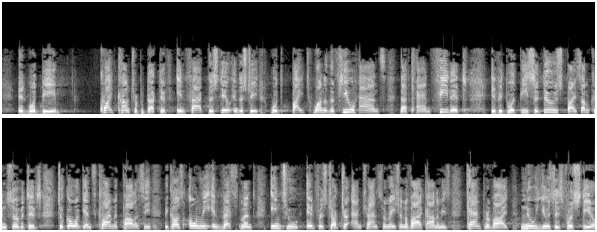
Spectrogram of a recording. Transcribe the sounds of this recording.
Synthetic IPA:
ɪt̚wəd̚bi | kʰw̥aɪt̚kʰɑ̃ntɹ̥əpʰɹ̥ɨdʌk̚tɨvɪ̃nfæk̚t̪̚ðɨstilˠɪ̃ndɨstɹ̥iwəd̚b̥aɪt̚wʌ̃nʌvðɨfjuhæ̃ndz̥ðɨt̚kʰɨ̃nfiɾɪɾɨfɨt̚wəd̚bisɨdʉsb̥aɪsʌ̃mkʰɨ̃nsɜ˞vɨɾɪvz̥tʰɨɡoʊəɡɛ̃nstkʰl̥ãɪ̃mɨt̚pʰɑlˠəsib̥ɨkʰʌzõʊ̃nliʔɪ̃ɱvɛst̚mə̃ntɪ̃ntʰuɪ̃ɱfɹɨstɹ̥ʌk̚t͡ʃə˞ʔɨ̃ntʰɹ̥æ̃nsfə˞meɪʃɨ̃nʌvaɨkʰɑnɨmiz̥kʰɨ̃npʰɹ̥ɨvaɪdⁿnujʉzɨz̥fə˞stilˠ

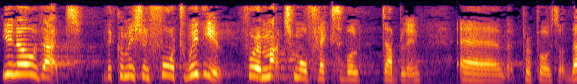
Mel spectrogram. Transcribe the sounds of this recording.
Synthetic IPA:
jɨnoʊðət̪̚ | ðɨkʰəmɪʃɨ̃nfɔɹt̚wɪðjʉfə˞ɨmʌt͡ʃmɔɹflɛksəbəl̩ˠ | d̥ʌblɪ̃n | ʔpʰɹ̥ɨpʰoʊzəl̩ˠðə

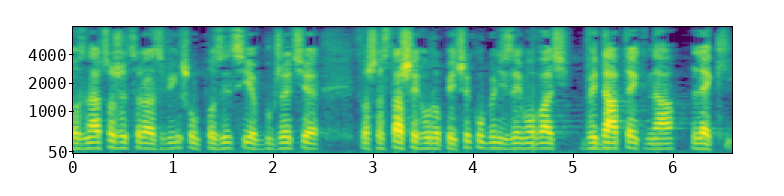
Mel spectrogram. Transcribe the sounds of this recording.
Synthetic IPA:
ɔznat͡ʂaʐɛt̪sɔɾazvʲjɛŋkʂɔ̃w̃pɔzɘt̪sʲjɛvbudʐɛt͡ɕɛz̥vwaʂtast̪aɾʂɘxɛwɾɔpɛjt͡ʂɘkuvbɛɲd͡ʑɛzajmɔvad͡ʑvɘd̪at̪ɛknalɛkʲi

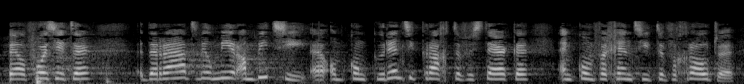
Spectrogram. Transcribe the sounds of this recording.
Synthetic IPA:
ɛlˠvʊːɹzɪtəɹ | dəraːtʋɪlˠmɪːɹʔɑmbitsiʔɔmkɔŋkyɾɛntsikrɑχtəvəɹstɛɹkə | ʔɛnkɔnvəɹχɛntsitəvəɹχrowtə

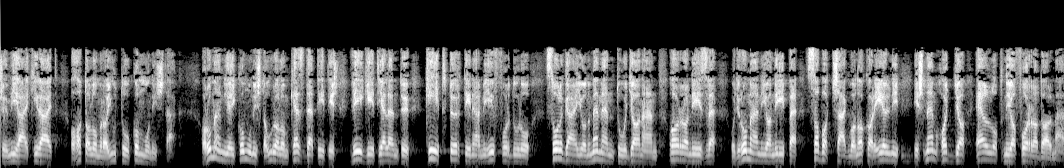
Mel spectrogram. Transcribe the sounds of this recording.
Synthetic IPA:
øːmiɦaːjkiɾaːjt̪ | ɒɦɒt̪ɒlo̞mrɒjut̪oːko̞mːuniʃt̪a̰ːk | ɒ̰ɾo̞maːnijɒjiko̞mːuniʃt̪ɒuɾɒlo̞mkɛzd̪ɛt̪eːt̪eːʃveːɡeːt̪jɛlɛnt̪øːkeːt̪ːø̞rt̪eːnɛlmieːfːo̞rd̪uloː | so̞lɡaːjːo̞nmɛmɛnt̪oːɟɒnaːnt̪ɒrːɒneːzʋɛ | ho̞ɟro̞maːnijɒneːpɛsɒbɒt͡ʃaːɡbɒnɒkɒɾeːlnieːʃnɛmhɒɟːɒ | ɛlːo̞pniɒfo̞rːɒd̪ɒlma̰ːt̪

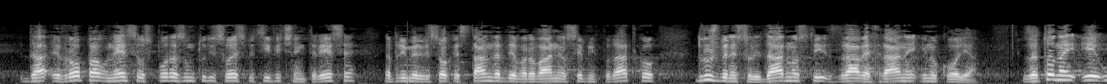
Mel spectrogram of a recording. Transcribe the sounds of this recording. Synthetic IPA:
d̪aʔɛwɾoːpaunɛːsɛuspɔːɾazumt̪uːd̪isʋɔːjɛspɛt̪siːfit͡ʃnɛint̪ɛɾeːsɛ | napɾiːmɛɾʋisɔːkɛst̪and̪aɾd̪ɛʋaɾɔʋaːnjaɔseːbnixpɔd̪aːt̪kɔw | d̪ɾuːʒbɛnɛsɔlid̪aːɾnɔst̪izd̪ɾaːʋɛxɾaːnɛʔinɔkoːlja | zat̪oːnajʔe

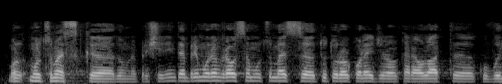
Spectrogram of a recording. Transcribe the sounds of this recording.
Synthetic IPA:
mult̪sume̞skd̪oamnule̞pɾe̞ʃe̞d̪int̪e̞ɨmpɾimulɾɨnd̪vɾeawsəmult̪sume̞skt̪ut̪uɾo̞rko̞le̞d͡ʒilo̞rkaɾeawloat̪kuvɨn

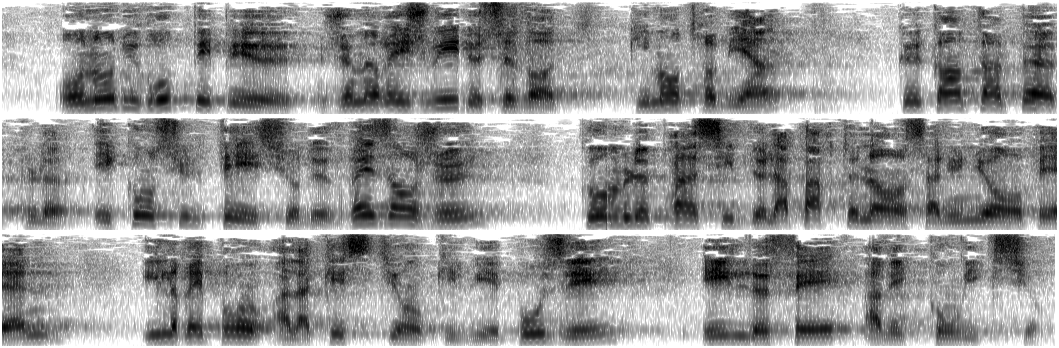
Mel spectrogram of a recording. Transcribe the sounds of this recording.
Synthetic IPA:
onɔ̃d̪yɡʁupːepeøʒəməʁeʒwid̪əsəvɔt̪kʲimɔ̃t̪χəbjɛ̃ | kəkɑ̃t̪ɛ̃pœplɛkɔ̃sylt̪esyʁd̪əvʁɛzɑ̃ʒø | kɔmləpχɛ̃sip̚d̪əlapaʁt̪ənɑ̃salynjɔ̃øʁɔpeɛn | ilʁepɔ̃ʔa̰lakʲɛst̪jɔ̃kʲilɥiɛpoze | eilːəfɛavɛkːɔ̃viksjɔ̰̃

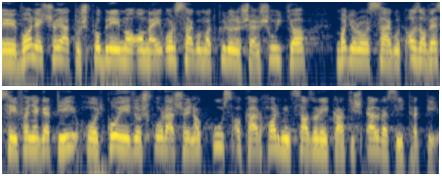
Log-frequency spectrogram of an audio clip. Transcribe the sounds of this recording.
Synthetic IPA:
vɒnɛcʃɒjaːt̪o̞ʃpro̞bleːmɒɒmɛjo̞rsaːɡo̞mɒt̪kylønø̞ʃɛnʃuːjcɒ | mɒɟɒɾo̞rsaːɡo̞t̪ɒzɒvɛseːjfɛɲɛɡɛt̪iho̞ckoheːzioʃfo̞rːaːʃɒinɒkhuːsɒkaːrhɒrmint̪saːzɒleːkaːt̪iʃɛlvɛsiːt̪hɛt̪ḭ

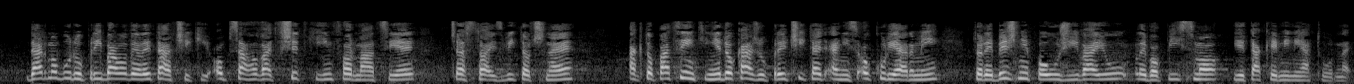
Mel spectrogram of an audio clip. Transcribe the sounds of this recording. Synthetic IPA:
d̪aɾmɔbud̪uːpɾibalɔʋɛlɛt̪aːt͡ʃikiʔɔpsaɦɔʋacfʃɛt̪kiinfɔɾmaːt͡siɛ | t͡ʃast̪ɔajzbit̪ɔt͡ʃnɛː | akt̪ɔpat͡siɪɛnciɲɛd̪ɔkaːʒuːpɾɛt͡ʃiːt̪aɟaɲizɔkulɪaːɾmi | k̚t̪ɔɾɛːbɛʒɲɛpɔuʒiːʋajuːlɛbɔpiːsmɔjɛt̪akɛːminiat̪uːɾnɛː

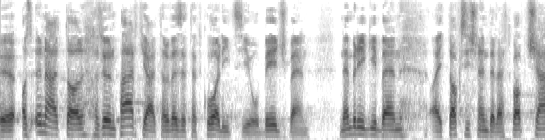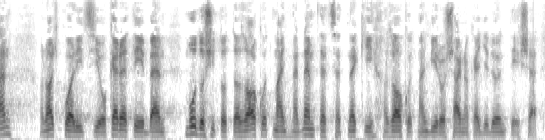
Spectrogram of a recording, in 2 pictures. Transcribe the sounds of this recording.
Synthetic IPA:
ɒzø̞naːlt̪ɒlɒzømpaːrcɒaːlt̪ɒlvɛzɛt̪ɛt̪ko̞ɒliːt̪sijoːbeːd͡ʒbɛ̰nː | ɛmreːɡibɛnɛc̚t̪ɒksiʃrɛnd̪ɛlɛt̪kɒpt͡ʃaːn | ɒnɒcko̞ɒliːt̪sijoːkɛɾɛt̪eːbɛnmoːd̪o̞ʃiːt̪o̞t̪ːɒːzɒlko̞t̪maːɲt̪mɛrt̪nɛmt̪ɛt̪sːɛt̪nɛkiɒzɒlko̞t̪maːɲbiːɾoːʃa̰ːɡnɒkɛɟɛd̪ønt̪ḛːʃɛ̰

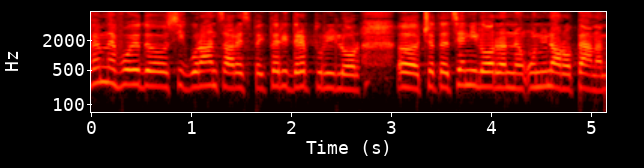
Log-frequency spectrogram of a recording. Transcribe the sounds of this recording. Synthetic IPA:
ve̞mne̞vo̞je̞d̪e̞o̞siɡuɾant̪səaɾe̞spe̞k̚t̪əɾid̪ɾe̞p̚t̪uɾilo̞rt͡ʃe̞t̪ət̪se̞nilo̞ɾɨnuniuneaeoɾopeanə

